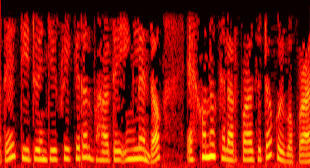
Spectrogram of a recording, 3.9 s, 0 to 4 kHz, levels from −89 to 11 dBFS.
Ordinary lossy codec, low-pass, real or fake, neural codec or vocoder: none; 3.6 kHz; real; none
